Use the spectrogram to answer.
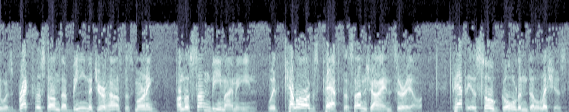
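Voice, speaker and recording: A man's voice: medium pitch, breathy edge. An American man delivering a chummy, folksy, enthusiastic 1940s radio advertisement. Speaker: radio sponsor pitchman. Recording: muffled 1940s radio recording.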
